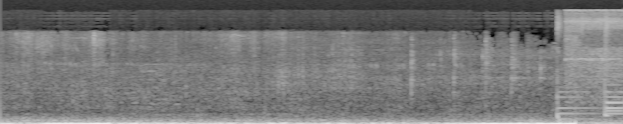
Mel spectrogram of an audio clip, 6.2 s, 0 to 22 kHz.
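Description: A push-button car, push-started at about 10 km/h with a dead battery, runs with a steady low engine rumble, then goes quiet as a tonal chime or beep sounds near the end.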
